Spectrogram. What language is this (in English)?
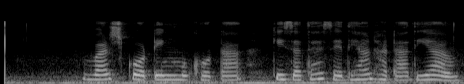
Hindi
